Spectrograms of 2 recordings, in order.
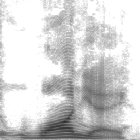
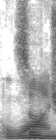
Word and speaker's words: Wanye: His name's actually pronounced Wanye is how the first name is pronounced. – So not Wanya. So tricky one. Wanye. – It looks like it'd be Wanya. It's Wanye. Wanye Morris. So that's actually a fun little wrinkle. I would not have pronounced that Wanye.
